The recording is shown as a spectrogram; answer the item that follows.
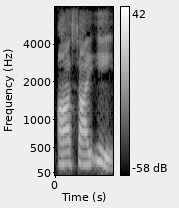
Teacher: acai with a soft C and stress on the last syllable.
